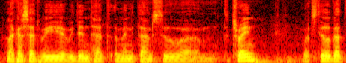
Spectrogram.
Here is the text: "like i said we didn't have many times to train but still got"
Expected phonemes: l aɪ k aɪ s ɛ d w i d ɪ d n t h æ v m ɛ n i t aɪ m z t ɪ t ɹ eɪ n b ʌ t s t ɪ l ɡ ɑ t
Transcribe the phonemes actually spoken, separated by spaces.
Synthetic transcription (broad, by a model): l aɪ k aɪ s ɛ d w i d ɪ d n t h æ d m ɛ n i t aɪ m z t ɪ t ɹ eɪ n b ʌ t s t ɪ l ɡ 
